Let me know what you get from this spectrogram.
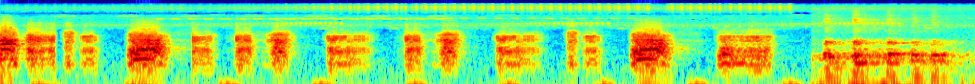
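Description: Gorilla calling in a rapid run of short, rough grunts and roars, two or three a second, the loudest about a second and a half in and again near six and a half seconds. For the last two seconds it changes to a steadier, lower rumbling call.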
